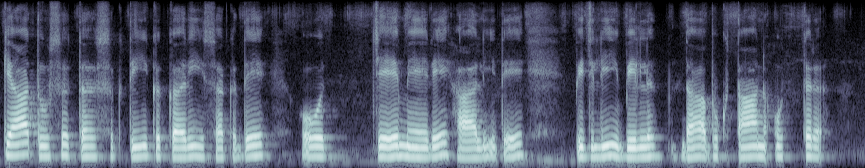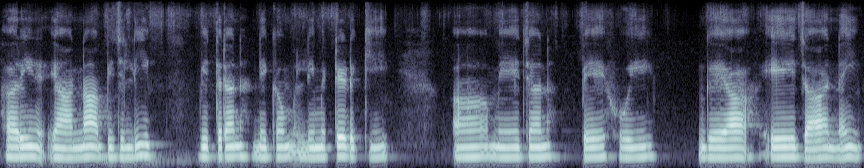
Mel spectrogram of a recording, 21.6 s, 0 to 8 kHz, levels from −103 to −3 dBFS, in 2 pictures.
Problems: none marked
